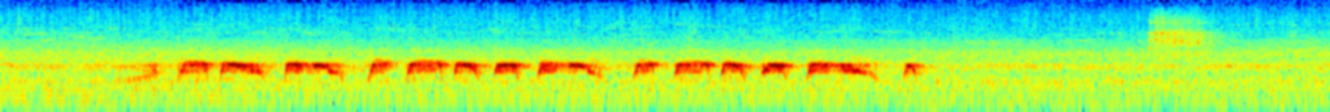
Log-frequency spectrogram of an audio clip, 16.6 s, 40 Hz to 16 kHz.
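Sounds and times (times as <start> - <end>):
Common Wood Pigeon cooing: 1.4 - 11.7.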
